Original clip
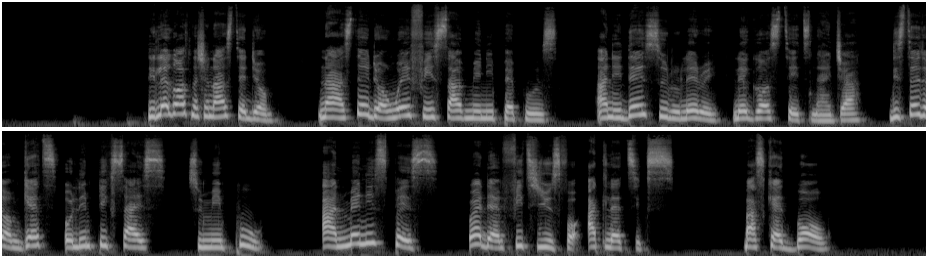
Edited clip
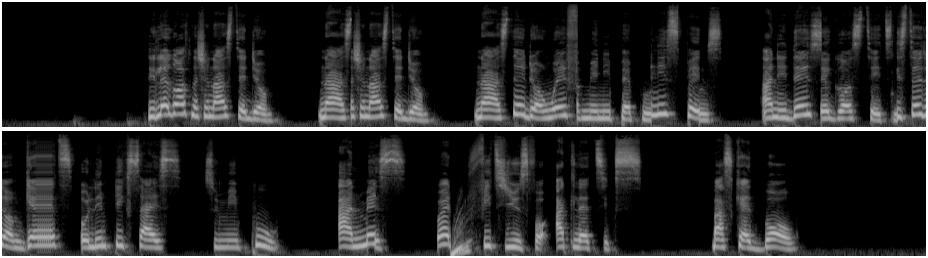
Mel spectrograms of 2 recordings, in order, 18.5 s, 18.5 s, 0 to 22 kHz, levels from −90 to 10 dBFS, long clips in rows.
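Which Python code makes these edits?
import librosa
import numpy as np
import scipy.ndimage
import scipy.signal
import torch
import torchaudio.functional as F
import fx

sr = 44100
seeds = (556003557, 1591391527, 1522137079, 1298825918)

y = fx.edit(x, sr, fx.repeat(start_s=1.94, length_s=1.56, count=2),
    fx.cut(start_s=4.2, length_s=0.39),
    fx.cut(start_s=6.55, length_s=0.83),
    fx.cut(start_s=8.14, length_s=0.8),
    fx.stutter(start_s=9.57, slice_s=0.02, count=8),
    fx.clip_gain(start_s=10.74, length_s=0.77, db=-6.0),
    fx.move(start_s=12.82, length_s=0.48, to_s=5.33),
    fx.tape_start(start_s=14.05, length_s=0.29), tone=tone)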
